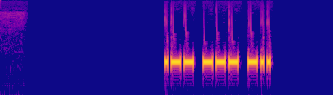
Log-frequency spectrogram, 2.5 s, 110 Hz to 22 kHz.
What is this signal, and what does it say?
Morse code, heard as a keyed tone, about 49 wpm, 700 Hz. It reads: WOD
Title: USA Call Sign Postfixes - 3 Letters 50wpm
